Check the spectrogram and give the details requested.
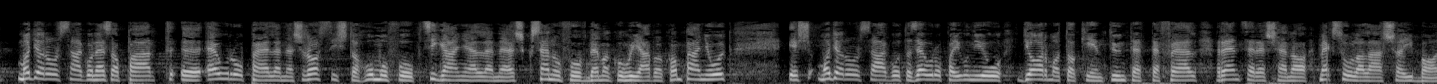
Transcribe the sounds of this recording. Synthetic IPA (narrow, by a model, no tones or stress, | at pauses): mɒɟɒɾo̞rsaːɡo̞nɛzɒpaːrt̪ɛuɾoːpaɛlːɛnɛʃrɒsːiʃt̪ɒɦomo̞foːbt̪siɡaːɲɛlːɛnɛʃksɛnofoːvd̪ɛmɒɡoːijaːvɒlkɒmpaːɲolt̪eːʃmɒɟɒɾo̞rsaːɡo̞t̪ɒzɛuɾoːpɒjiuːnijoːɟɒrmɒt̪ɒkeːnt̪ːynt̪ɛt̪ːɛfɛlrɛnt̪sɛɾɛʃɛnɒmɛksoːlɒlaːʃɒibɒn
